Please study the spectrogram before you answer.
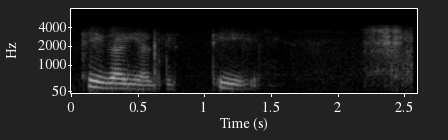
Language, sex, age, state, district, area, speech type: Dogri, female, 45-60, Jammu and Kashmir, Samba, urban, conversation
